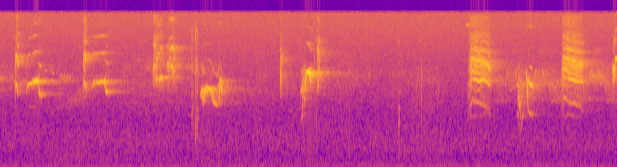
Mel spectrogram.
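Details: Gray catbird singing from a bush: a varied jumble of short, scratchy and squeaky phrases, some with quick down-slurred whistles, delivered in bursts separated by brief pauses, over faint background noise.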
